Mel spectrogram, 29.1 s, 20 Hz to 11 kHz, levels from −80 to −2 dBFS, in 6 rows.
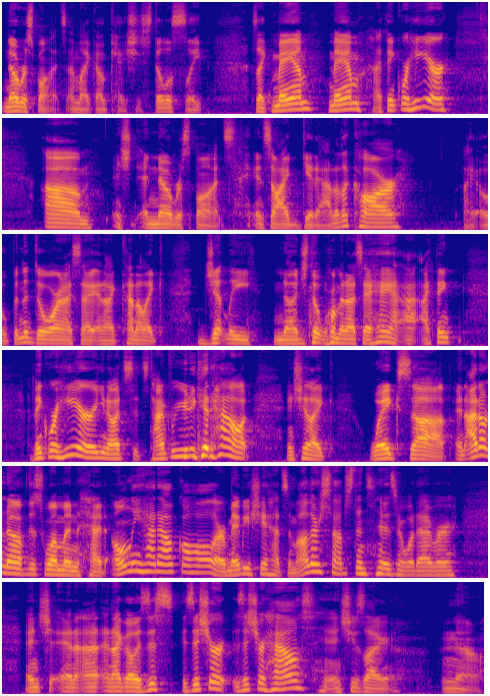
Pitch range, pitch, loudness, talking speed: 110-160 Hz, 125 Hz, -20 LUFS, 230 wpm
